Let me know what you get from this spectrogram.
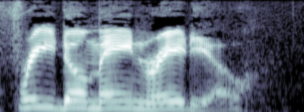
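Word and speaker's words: Freedomain: You know, how do you say that? I call it free domain radio. – That's perfect. That's just great, because it's freedom is the main thing, and you want to be free in your own domain.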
